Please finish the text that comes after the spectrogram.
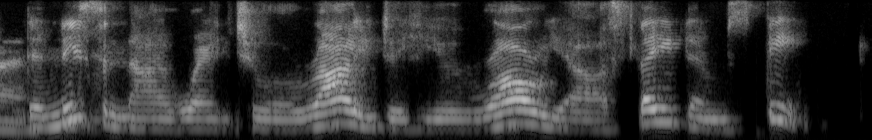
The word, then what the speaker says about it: Raleigh: steinem speak no okay it's not rally raleigh rory rogers yes i'm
